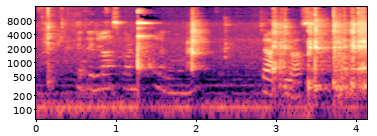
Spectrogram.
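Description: A metal lid clanks onto a pot.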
